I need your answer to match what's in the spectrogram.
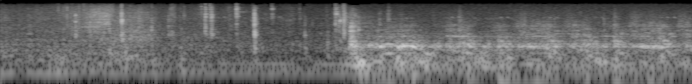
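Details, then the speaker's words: Buick LeSabre sat about a decade outdoors, on a jump pack with a likely dead battery: faint clicks then the starter spins the engine steadily with no firing, cranks but won't start; starting spray tried next. "Oh She Cranks how do you like that what the heck let's give her some spray"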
